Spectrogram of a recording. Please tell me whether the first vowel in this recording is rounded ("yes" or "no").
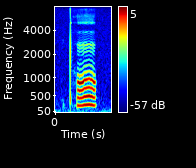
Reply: yes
